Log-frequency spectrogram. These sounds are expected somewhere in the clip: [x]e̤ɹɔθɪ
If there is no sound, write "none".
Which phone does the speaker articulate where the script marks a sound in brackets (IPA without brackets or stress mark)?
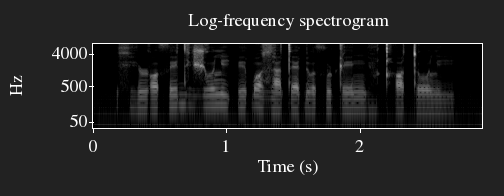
x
